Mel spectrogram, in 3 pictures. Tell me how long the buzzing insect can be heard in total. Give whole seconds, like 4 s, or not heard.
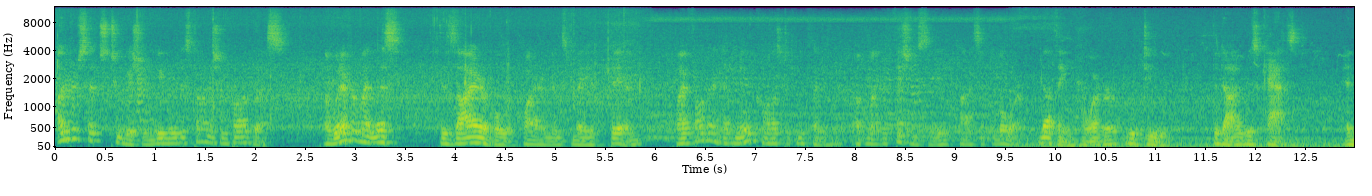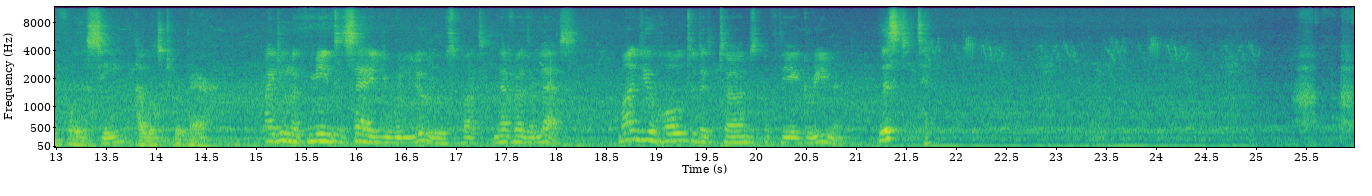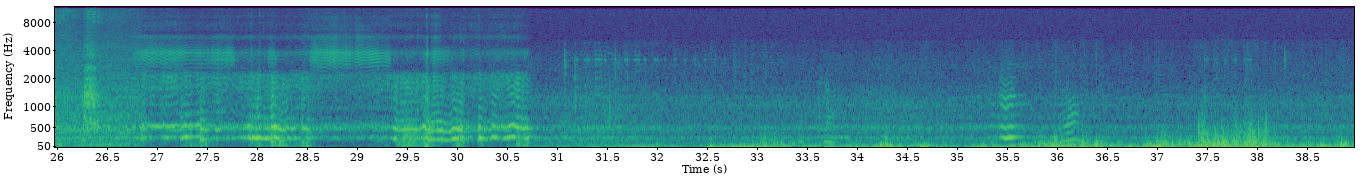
39 s.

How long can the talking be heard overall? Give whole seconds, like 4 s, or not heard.
22 s.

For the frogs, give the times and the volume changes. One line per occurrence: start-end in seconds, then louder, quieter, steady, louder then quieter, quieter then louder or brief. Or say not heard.
not heard.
